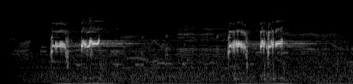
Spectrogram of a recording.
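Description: A Western Grebe gives two harsh, grating two-part calls, 'krrik-kreek', about two seconds apart, each ending in a drawn-out rasp.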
